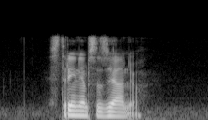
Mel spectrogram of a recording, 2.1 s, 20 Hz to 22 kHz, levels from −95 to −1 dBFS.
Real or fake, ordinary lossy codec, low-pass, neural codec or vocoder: real; Opus, 64 kbps; 7.2 kHz; none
